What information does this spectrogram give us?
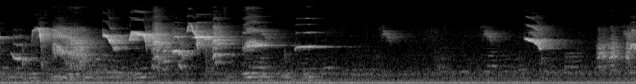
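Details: Bahian Chopi blackbird singing persistently, a fast jumble of scratchy squawks and clear whistled slurs, followed by sparser single rising and falling whistles spaced about a second apart over a constant low hum.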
